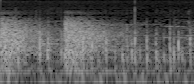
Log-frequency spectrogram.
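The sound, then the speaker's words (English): Gunshots fired by a panicked rider fleeing a masked horseman in a Western drama, a loud opening crack followed by a rapid series of sharp, snapping reports of varying strength. “Panic struck him, and he turned again to fire at the masked figure.”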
